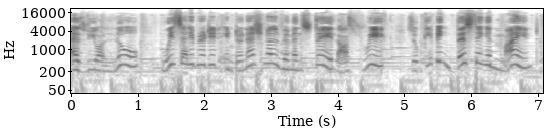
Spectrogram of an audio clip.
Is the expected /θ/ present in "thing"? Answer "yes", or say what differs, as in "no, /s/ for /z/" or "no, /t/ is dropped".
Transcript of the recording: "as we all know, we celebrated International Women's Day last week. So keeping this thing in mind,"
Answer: no, /t/ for /θ/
